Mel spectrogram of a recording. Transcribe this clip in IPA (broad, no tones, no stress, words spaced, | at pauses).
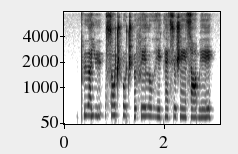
pʼʉɐ̯jy | sɔt͡ʃʼot͡ʃʼɵ felo ɦekɛ̃sø ʃẽ sɑbe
